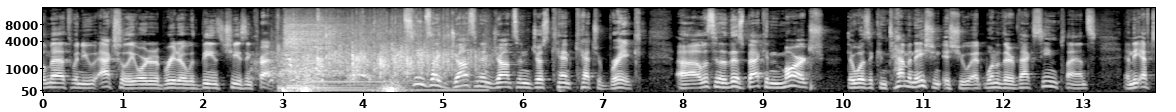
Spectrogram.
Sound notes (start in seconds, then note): 3.3 laughter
